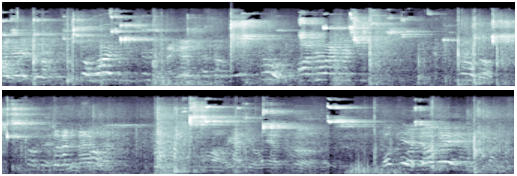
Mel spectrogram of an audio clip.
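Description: Young men shout and call out to each other.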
